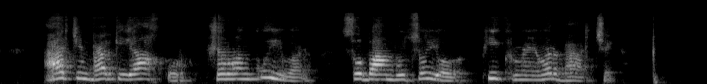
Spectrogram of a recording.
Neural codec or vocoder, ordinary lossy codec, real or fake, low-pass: codec, 32 kHz, 1.9 kbps, SNAC; Opus, 16 kbps; fake; 10.8 kHz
